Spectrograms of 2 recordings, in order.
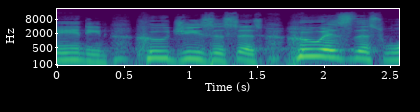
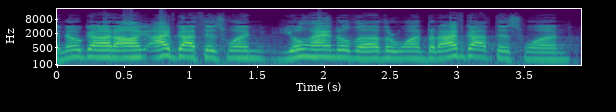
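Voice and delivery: loud, brushing God off; a believer waving off help, loud and cocky; overconfident; 8 dB louder than usual. Retold or imitated. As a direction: insist you've got this one. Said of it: "we say".

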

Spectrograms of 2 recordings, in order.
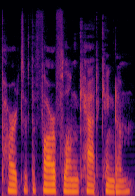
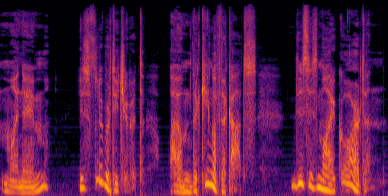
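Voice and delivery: deliberate voice swooping from usual pitch to high; grand introduction, rising into high questions; stately, kindly cat king; 7 semitones higher than usual. A narrator's reading. Cat King introduces himself to lost puppy, stately and curious.

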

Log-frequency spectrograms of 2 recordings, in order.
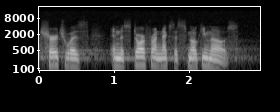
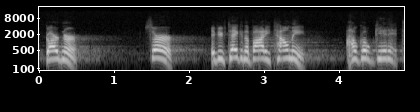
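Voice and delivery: frantic plea; 9 semitones higher, 7 dB louder than usual. Acted. Mary pleading with gardener.

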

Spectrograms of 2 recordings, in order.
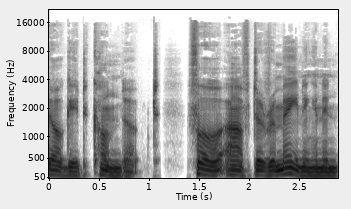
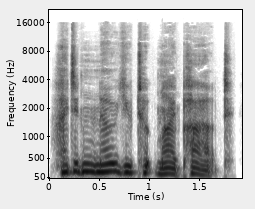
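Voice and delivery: put-on higher, plaintive girl's voice; softened by recent crying, acted; tearful; 7 semitones higher than usual. A narrator's reading. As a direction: confess it tearfully. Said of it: "drying her eyes".

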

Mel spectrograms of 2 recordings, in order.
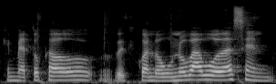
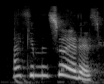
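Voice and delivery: high, fond teasing of a friend; playful, affectionate scolding; 13 semitones higher than usual. Retold or imitated. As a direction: tease them sweetly, like a little pet name. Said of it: "como un cariñillo".

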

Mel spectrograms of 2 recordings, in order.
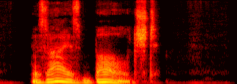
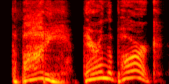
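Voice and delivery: high, urgent alarm; distraught alarm; 14 semitones higher than usual. Acted. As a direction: point out something dreadful, pitch jumping up. Shocked man pointing out corpse.

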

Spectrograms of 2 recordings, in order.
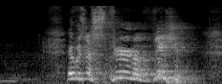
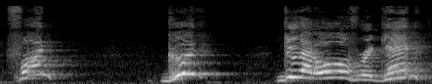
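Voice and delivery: incredulous; 3 semitones higher, 4 dB louder than usual. Real, not acted. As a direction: scoff at the idea. Incredulous echo of own words.

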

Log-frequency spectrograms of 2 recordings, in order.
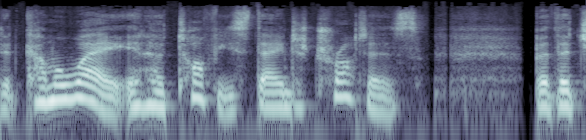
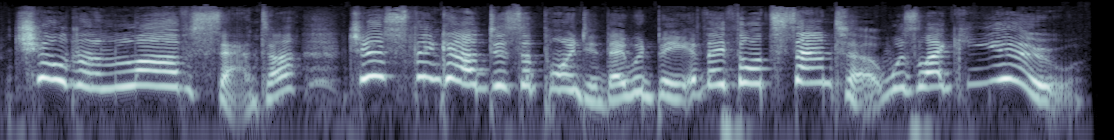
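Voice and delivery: scolding; 14 semitones higher than usual. A narrator's reading. Nanny shaming Mister Green over children's love, scolding. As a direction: shame the listener in a lofty high voice. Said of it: "scolded Nanny Piggins".

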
